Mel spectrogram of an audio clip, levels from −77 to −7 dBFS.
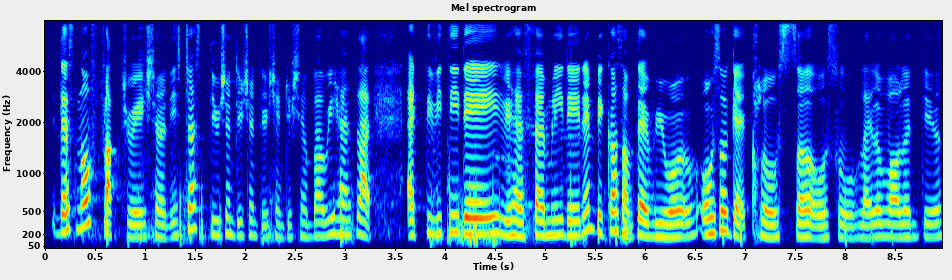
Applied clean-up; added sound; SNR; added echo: none; none; none; none.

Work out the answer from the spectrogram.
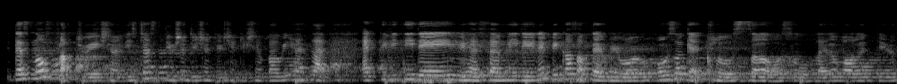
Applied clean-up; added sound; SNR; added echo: none; none; none; reverberation time 2.3 s.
